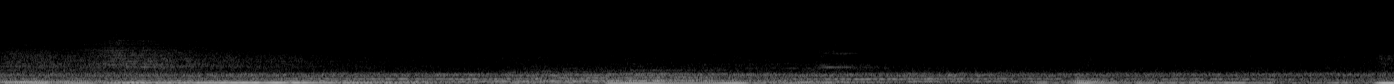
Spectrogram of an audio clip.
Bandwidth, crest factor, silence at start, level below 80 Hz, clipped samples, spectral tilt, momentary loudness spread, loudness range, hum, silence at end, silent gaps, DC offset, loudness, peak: 3.3 kHz; 14 dB; 0 s; -38 dBFS; under 0.1%; -11 dB/octave; 12 LU; 8 LU; none; 0 s; none; under 0.1%; -38 LUFS; -22 dBFS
